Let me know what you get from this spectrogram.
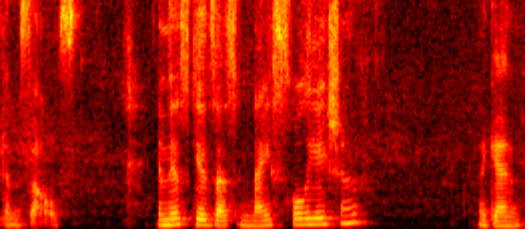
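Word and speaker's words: gneiss: and this gives us nice foliation again pronounced like the word nice and here we have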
